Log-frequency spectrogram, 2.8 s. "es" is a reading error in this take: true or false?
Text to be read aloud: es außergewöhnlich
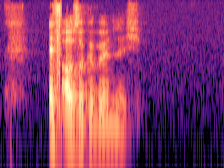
false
